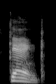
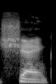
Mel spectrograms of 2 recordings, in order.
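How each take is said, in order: First: The name begins with an 'sk' sound. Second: The name begins with an 'sh' sound. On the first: "no, it's it's Skank" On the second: "their descendants pronounce it Shank, which is a little easier on the ear"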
